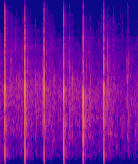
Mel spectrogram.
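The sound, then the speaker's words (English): Six sharp, even claps land in a steady beat, roughly three per second, like a group clapping together in time, given as a big clap for the Lord. The claps are crisp and fairly loud, and no one speaks. “Give the Lord a big clap.”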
